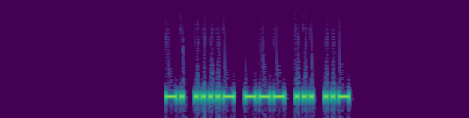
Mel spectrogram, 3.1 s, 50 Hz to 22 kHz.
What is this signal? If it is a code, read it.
Morse code, heard as a keyed tone, about 53 wpm, 700 Hz. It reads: N4OSU
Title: USA Call Signs - 5 Characters - 2x Character Spacing - 50wpm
